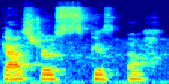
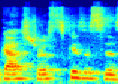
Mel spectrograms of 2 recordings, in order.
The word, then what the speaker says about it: gastroschisis: the baby suffering from gastrosis I looked up how to say double check how to say this gastroskysis some of those big words the poster of the baby suffering from gastroschisis a medical condition where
